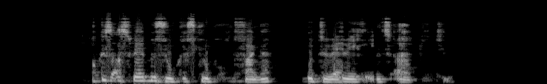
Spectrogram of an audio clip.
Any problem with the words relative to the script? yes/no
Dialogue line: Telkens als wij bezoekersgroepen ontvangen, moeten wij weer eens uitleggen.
no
